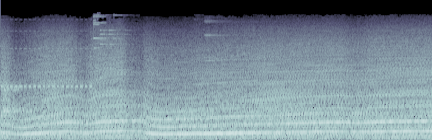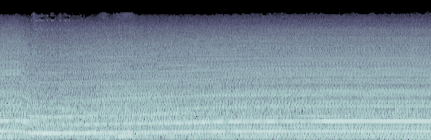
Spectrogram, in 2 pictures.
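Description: A sports car engine roars steadily, its pitch dropping at each gear change and slowly climbing as it speeds up.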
